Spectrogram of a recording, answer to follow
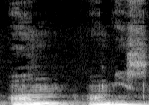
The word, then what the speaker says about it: Om: So if when we chant, we say Om, there's 3 syllables inside. Om, A, U, Ma. These combined together will be Om.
